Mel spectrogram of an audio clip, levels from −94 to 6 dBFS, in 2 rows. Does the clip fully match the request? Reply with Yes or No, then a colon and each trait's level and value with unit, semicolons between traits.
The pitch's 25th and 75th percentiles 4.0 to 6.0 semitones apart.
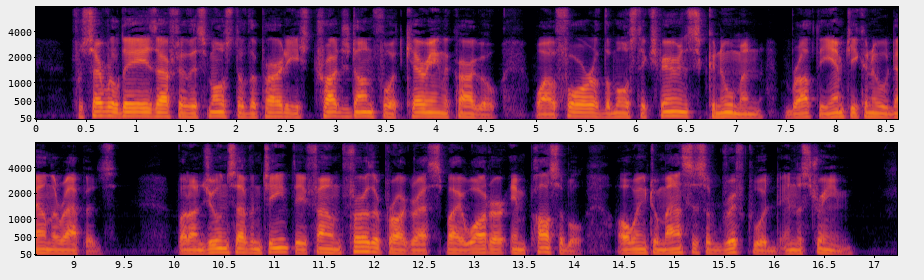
No: average, 3.3 semitones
